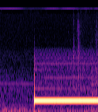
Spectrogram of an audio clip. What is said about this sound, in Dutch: Gaat die over? Ja, hij gaat over.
